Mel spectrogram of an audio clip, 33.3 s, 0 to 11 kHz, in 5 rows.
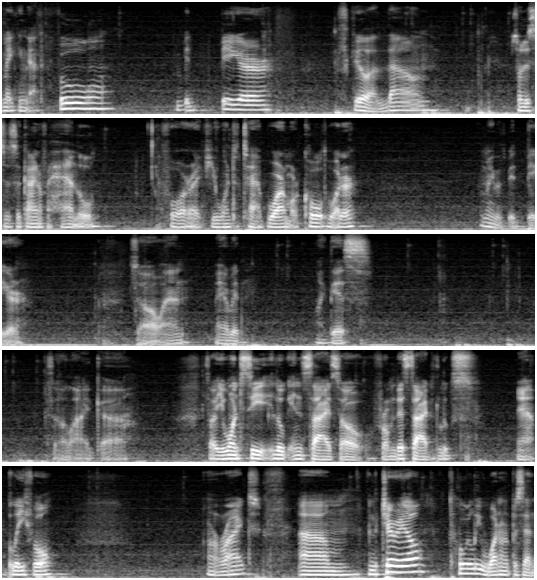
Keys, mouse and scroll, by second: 4.2 s, 5.1 click, 5.2 g, 6.0 s, 8.6-12.9 drag, 15.0 KP_1, 16.1 r, 16.9-22.4 drag, 19.0 g, 19.7 r, 20.2 g, 20.7-25.1 middle drag, 24.4 click, 27.1 s, 28.9-33.3 drag.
